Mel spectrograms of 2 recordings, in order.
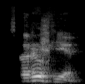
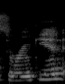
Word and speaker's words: Tsarukyan: All right, however you say that name, Tsarukyan. All right, from Armenia. So R-O-K? Yeah, R-O-C-K. All right, the S is silent.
